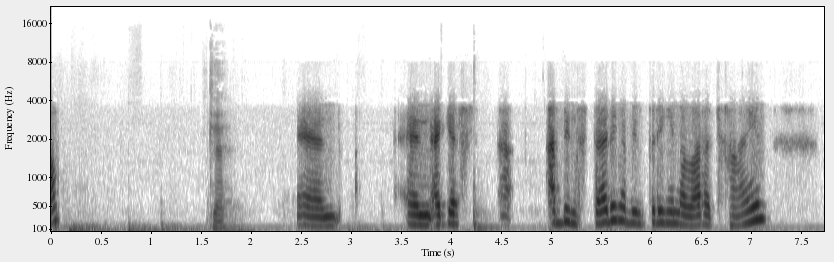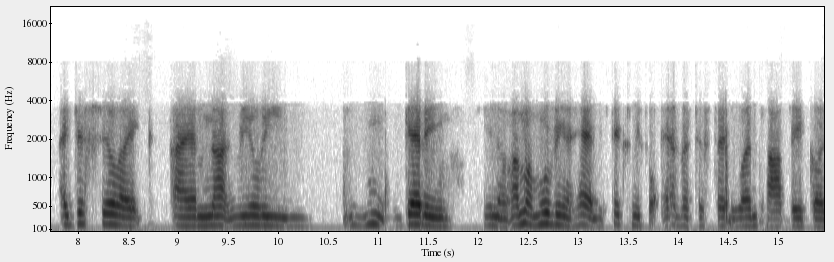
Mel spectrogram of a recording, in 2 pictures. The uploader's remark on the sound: Live Calls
